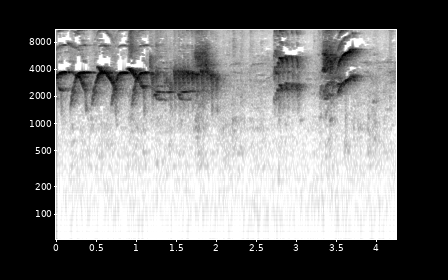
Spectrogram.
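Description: Caged birds chirp close by in rapid, bright bursts, a run of quick tweets followed by a pause and then two more short flurries.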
